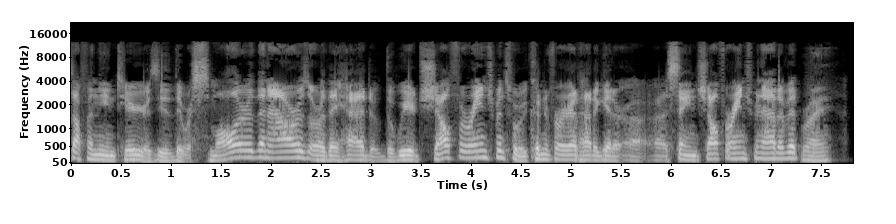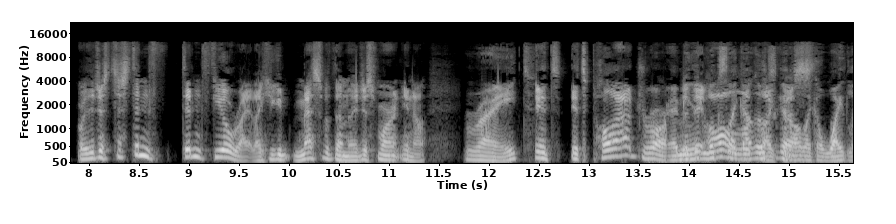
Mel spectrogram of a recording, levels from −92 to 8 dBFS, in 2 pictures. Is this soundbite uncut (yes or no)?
no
